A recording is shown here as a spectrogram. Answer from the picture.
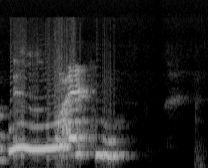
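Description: Only a boy's voice: a drawn-out, sing-song chant of "that's what I do", lasting just over a second and then stopping.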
